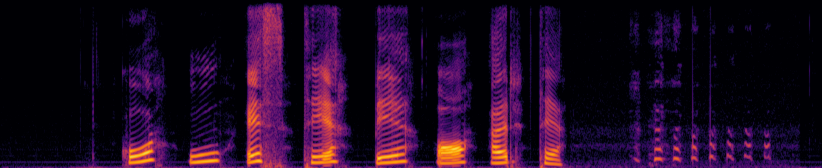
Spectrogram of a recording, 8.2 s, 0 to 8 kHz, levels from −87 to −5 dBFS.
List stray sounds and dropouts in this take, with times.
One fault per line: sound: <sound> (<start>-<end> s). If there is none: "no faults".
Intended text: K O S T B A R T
sound: laugh (6.3-7.8 s)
